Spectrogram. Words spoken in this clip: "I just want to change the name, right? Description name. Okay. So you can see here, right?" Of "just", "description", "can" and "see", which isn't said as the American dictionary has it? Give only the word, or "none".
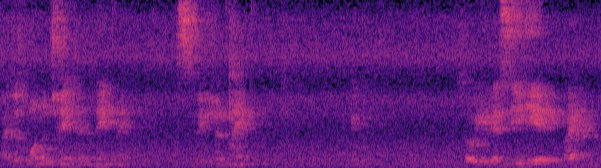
description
